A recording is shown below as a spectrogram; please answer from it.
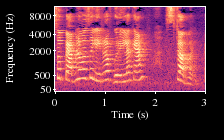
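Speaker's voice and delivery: normal talking voice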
